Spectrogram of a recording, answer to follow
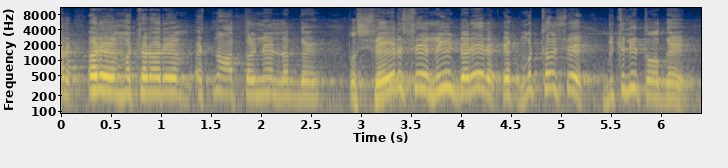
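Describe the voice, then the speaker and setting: A man doing a young disciple, eager and high-pitched. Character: young male disciple, fearful then amused. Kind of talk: sermon storytelling.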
